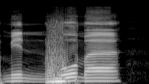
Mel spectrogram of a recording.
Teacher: Nun di sini harus jelas karena bertemu dengan huruf ha, maka tidak boleh ditahan. Misalnya ditambah dengan gunnah min huma, ini enggak boleh.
